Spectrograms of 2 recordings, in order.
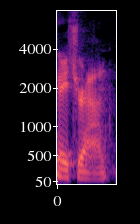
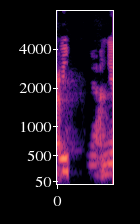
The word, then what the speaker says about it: Patreon: The one that I'm interested in right now, because I was really looking into I don't know how to say it, Patreon or Patreon? – Patreon, yeah. – Patreon, yes. So I was looking into that, and I actually created an account, but I didn't do anything with it yet.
